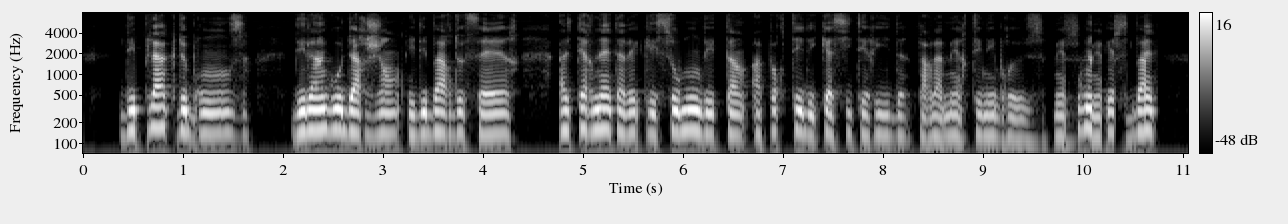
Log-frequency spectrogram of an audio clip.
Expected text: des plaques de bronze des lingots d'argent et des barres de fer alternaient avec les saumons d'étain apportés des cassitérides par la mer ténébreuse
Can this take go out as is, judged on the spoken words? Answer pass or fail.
fail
